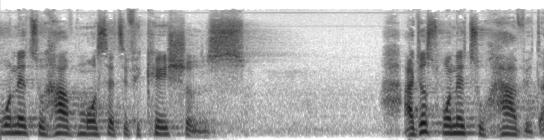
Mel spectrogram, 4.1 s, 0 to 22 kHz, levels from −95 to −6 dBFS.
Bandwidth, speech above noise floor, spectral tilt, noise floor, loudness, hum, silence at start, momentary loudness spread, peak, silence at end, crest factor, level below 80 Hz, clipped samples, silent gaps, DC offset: 17 kHz; 34 dB; -2 dB/octave; -55 dBFS; -20 LUFS; none; 0 s; 5 LU; -2 dBFS; 0 s; 20 dB; -80 dBFS; under 0.1%; none; under 0.1%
